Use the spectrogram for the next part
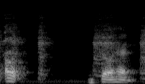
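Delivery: ordinary talk, nothing marked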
